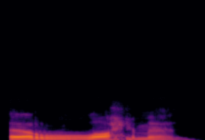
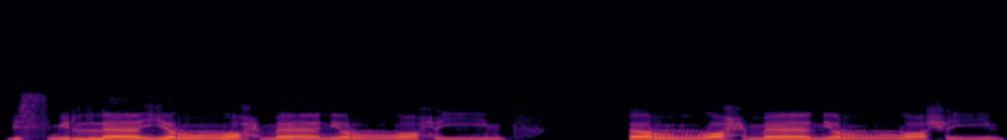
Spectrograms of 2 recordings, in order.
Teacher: cukup getaran yang alami atau natural, 1 kali getaran.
